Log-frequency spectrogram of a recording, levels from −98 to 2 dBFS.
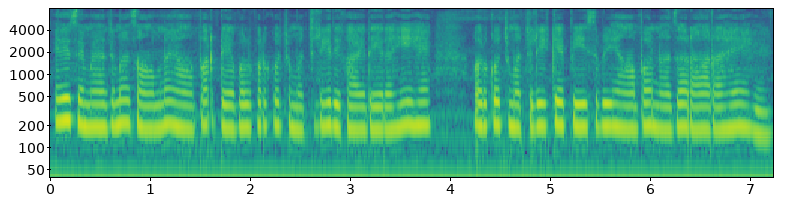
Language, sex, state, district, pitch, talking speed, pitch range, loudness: Hindi, female, Rajasthan, Jaipur, 195 Hz, 215 wpm, 185-205 Hz, -15 LUFS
